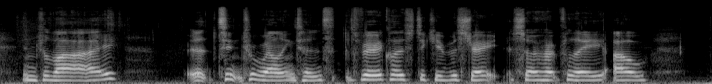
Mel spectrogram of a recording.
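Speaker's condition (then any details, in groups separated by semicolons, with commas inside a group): Cerebral palsy; cerebral palsy since childhood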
